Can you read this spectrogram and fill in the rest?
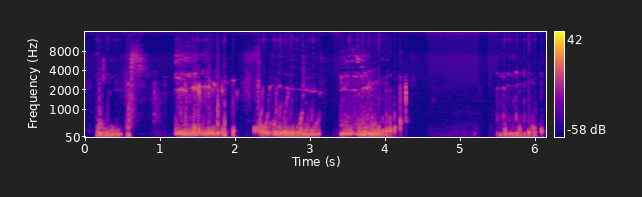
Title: stomach growl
